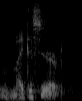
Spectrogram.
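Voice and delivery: hushed, very quiet whisper. Retelling a quiet suggestion during a dessert challenge: imitating someone speaking very quietly. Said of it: "Reese just very quietly goes".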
